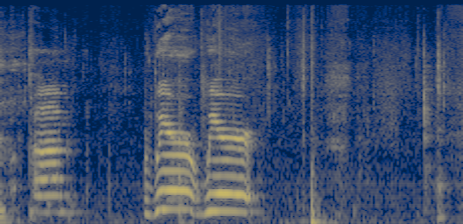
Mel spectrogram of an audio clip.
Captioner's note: none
